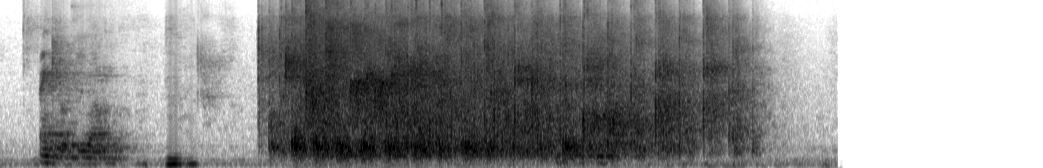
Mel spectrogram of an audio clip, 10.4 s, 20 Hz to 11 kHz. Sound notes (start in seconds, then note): 2.5 all clapping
